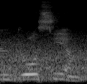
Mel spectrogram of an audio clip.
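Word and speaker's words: androecium: और इसको स्टेमेन को बोलते हैं एंड्रोसियम, सीधे सीधे बोलते हैं, स्पेलिंग उसी तरह से एंड्रोएशियम, ई लगाते हैं इसलिए, लेकिन बोलते हैं एंड्रोसियम।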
